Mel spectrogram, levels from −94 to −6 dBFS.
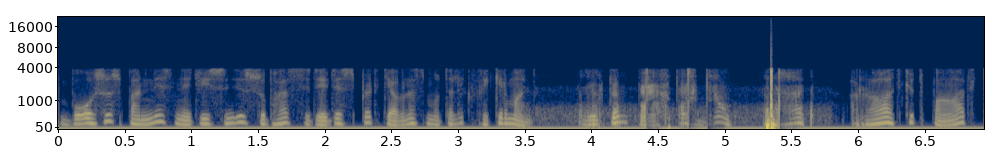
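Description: A DC offset runs through the whole clip. The waveform sits shifted off zero by a constant amount. You cannot hear it as a tone. It shows up as steady energy at the very bottom of the spectrum. It also eats into headroom, so peaks on one side have less room than they should. Removing it needs only a high-pass filter at a few hertz.

From 3.48 to 5.79 s there is a codec payload misread. The speech is coded with G.726 ADPCM, whose light hiss and 4 kHz band limit fit a 32 kbit/s DECT-style link. In this stretch the decoder reads each code word with its bits in the wrong order. It still gets valid-looking values, but they are the wrong ones. The speech drowns in harsh, rasping distortion. Normal sound returns at 5.79 s, once both ends agree on the packing.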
